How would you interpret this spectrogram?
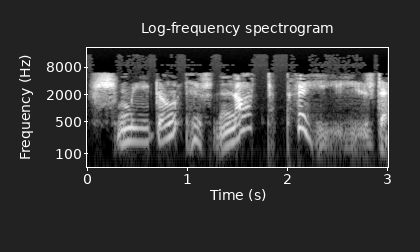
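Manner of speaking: high, very slow creature voice; sulky Gollum. Acted. Gollum refusing to fetch herbs for Sam, sulky drawl. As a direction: draw the displeasure out, high and slow.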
